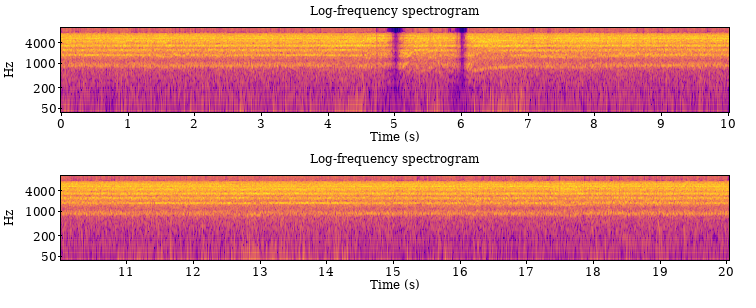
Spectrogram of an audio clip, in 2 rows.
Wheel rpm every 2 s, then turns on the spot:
230, 230, 170, 150, 220, 230, 230, 230, 230, 230.
none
